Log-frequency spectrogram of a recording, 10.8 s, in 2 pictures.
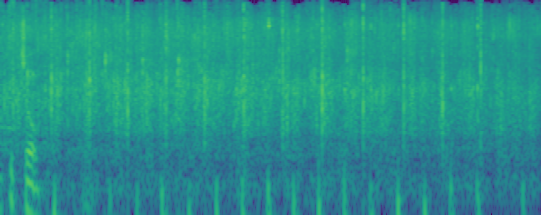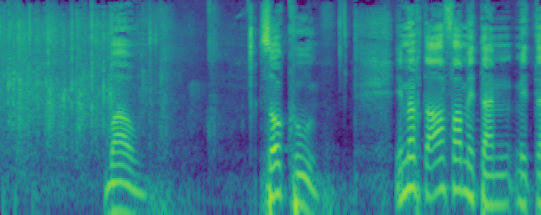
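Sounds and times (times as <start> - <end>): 
loud audience applause: 0.0 - 7.6
speech: 0.1 - 0.6, 6.5 - 7.0, 8.0 - 8.7, 9.4 - 10.8.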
